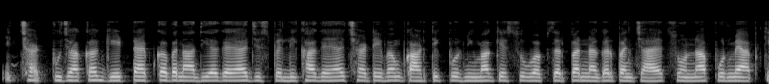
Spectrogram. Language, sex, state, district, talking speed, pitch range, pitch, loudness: Hindi, female, Maharashtra, Gondia, 225 wpm, 175-180 Hz, 180 Hz, -18 LUFS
